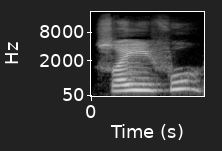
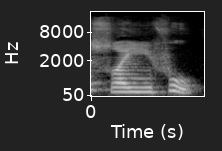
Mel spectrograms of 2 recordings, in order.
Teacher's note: یائلین کو نرم آواز کے ساتھ جلد اور معروف پڑھیں گے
